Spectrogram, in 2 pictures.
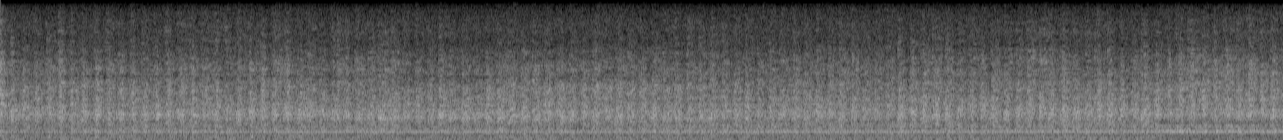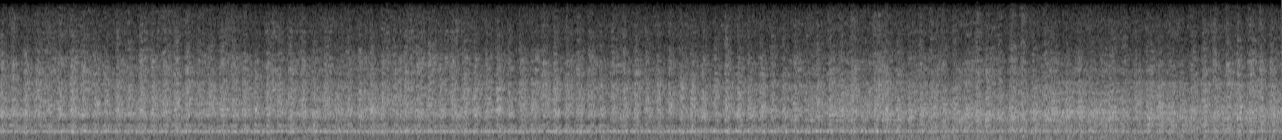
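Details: Whirlpool Duet front-load washer spinning a big load; steady high-speed hum, thin constant whine, slight low rumble and slight vibration; normal spin cycle.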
